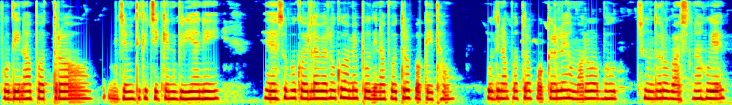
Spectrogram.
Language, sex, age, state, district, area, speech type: Odia, female, 18-30, Odisha, Malkangiri, urban, spontaneous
